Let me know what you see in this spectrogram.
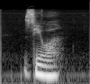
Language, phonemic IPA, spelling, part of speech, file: Romanian, /ˈziwa/, ziua, adverb / noun, Ro-ziua.ogg
- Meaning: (adverb) during the daytime; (noun) definite nominative/accusative singular of zi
